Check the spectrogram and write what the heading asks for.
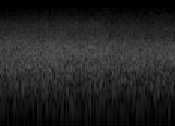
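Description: Football stadium crowd: a steady wash of many voices just after a shot curls narrowly wide.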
